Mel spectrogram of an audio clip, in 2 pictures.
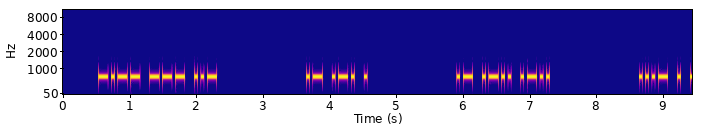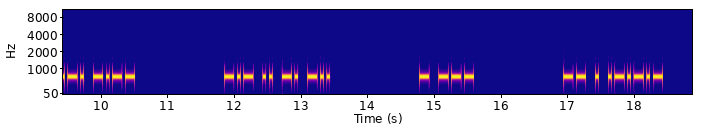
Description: Morse code, heard as a keyed tone, about 25 wpm, 700 Hz. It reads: YOU ARE ALL VERY KIND TO ME.
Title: 4x Word-Spacing - Sentences from Top 200 Words - 25wpm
